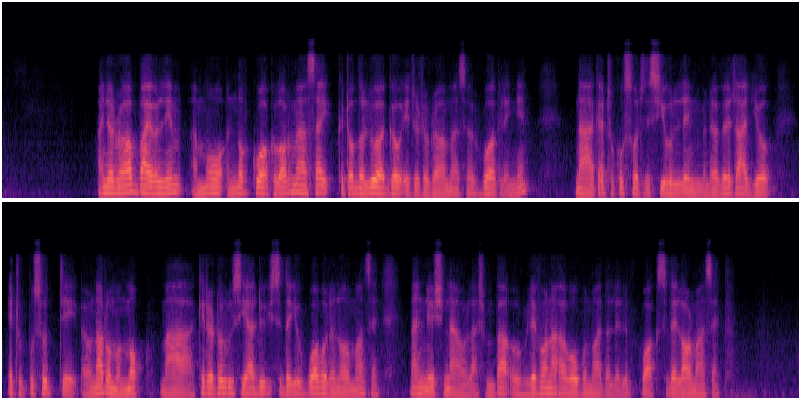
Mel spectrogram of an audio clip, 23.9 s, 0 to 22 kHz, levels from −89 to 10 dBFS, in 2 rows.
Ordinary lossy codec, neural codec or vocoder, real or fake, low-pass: Opus, 16 kbps; codec, 16 kHz, 0.2 kbps, FocalCodec; fake; 7.2 kHz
